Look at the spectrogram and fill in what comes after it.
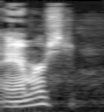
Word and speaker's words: Amherst: Thanks very kindly to Terry up in Amherst, where only the H is silent.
